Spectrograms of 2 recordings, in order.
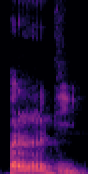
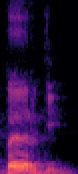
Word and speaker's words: pergi: Go is pergi. So as you can see here, we pronounce the R quite clearly. So it is kind of like Spanish.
